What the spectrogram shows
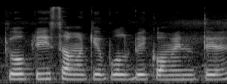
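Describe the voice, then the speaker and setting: Young woman, casual vlog talk, rambling, light hiss, steady monotone. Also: fairly high pitch, normal speed. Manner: chatty, rambling, counts numbers aloud. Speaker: vlogger. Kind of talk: casual vlog chat to viewers. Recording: faint background noise.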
